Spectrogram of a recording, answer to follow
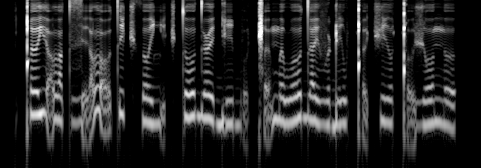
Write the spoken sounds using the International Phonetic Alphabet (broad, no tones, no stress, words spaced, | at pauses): ǃəjə̰lˠʊt zḭ lˠo̰tit͡ʃθoɪ̯ʎḭt͡ʃ tod̪ə˞ɪ̯ ɡibo̰ ǁə̰mə wodɐɪ̯vʊɖiw ǃə̰t͡ʃiʊ̯ǃo̰ ʒon̪ʊ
